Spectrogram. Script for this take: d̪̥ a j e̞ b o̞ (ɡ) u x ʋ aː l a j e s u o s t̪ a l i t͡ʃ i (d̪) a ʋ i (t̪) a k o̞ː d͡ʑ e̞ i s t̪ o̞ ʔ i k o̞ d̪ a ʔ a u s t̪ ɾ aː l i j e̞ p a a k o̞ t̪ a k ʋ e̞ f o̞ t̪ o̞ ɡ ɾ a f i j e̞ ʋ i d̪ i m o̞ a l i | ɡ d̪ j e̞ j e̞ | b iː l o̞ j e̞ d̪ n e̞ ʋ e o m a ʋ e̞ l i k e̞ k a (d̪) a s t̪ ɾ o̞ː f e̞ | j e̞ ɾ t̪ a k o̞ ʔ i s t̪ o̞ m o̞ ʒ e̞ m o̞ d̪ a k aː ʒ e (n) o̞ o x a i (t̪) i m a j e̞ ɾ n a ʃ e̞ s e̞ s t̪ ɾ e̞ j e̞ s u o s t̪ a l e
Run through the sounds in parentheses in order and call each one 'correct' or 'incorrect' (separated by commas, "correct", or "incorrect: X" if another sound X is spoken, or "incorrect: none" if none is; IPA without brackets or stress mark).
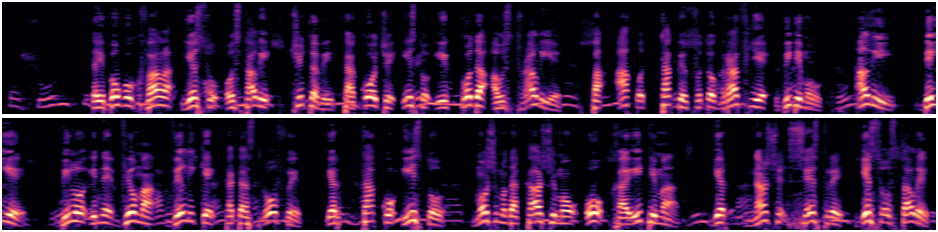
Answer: correct, incorrect: t̪, correct, incorrect: t̪, incorrect: m, correct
